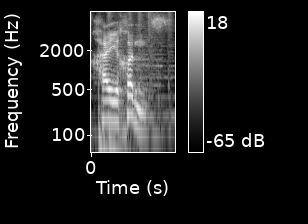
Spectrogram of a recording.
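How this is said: The name is said with a Dutch pronunciation. "Kalau bahasa Belandanya ini bukan Huygens, tapi Huygens"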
